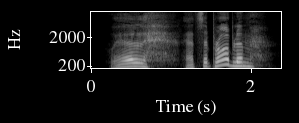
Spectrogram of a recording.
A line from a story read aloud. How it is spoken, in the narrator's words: Farid sighed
